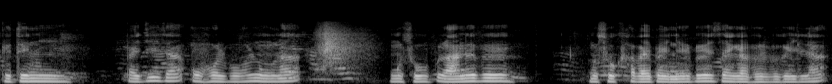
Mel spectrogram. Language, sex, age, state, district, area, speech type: Bodo, male, 45-60, Assam, Chirang, rural, spontaneous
